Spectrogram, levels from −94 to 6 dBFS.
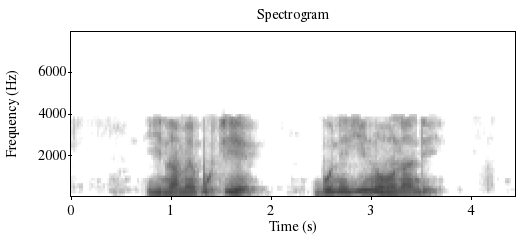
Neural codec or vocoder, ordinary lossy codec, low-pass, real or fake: autoencoder, 48 kHz, 128 numbers a frame, DAC-VAE, trained on Japanese speech; AAC, 16 kbps; 7.2 kHz; fake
